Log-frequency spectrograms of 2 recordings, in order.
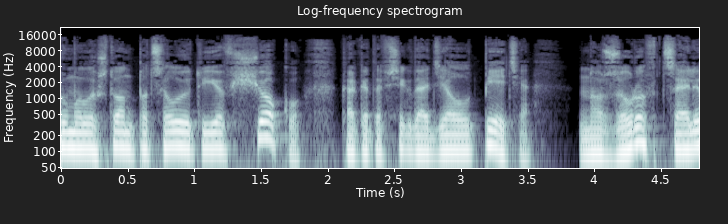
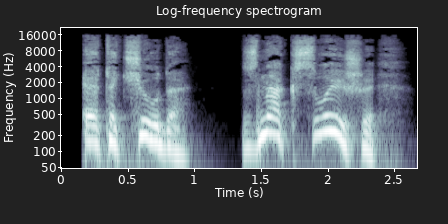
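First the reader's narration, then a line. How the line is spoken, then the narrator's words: Exclamation. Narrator (Russian): воскликнул граф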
